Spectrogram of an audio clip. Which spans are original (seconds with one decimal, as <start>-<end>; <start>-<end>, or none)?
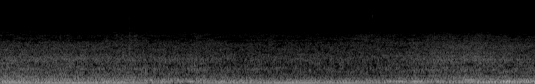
0.0-5.4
